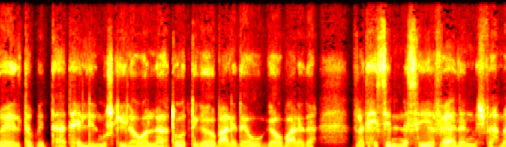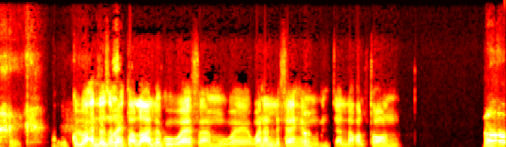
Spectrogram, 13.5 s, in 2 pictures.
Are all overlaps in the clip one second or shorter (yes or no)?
yes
